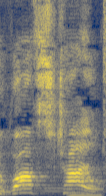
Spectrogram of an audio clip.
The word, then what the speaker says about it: Rothschild: Germany, that is the Rothschild family. Let's go into it. They opened their first goldsmith shop under the name of Red Shield. In German, in German tongue, that's pronounced Rothschild or Rothschild.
